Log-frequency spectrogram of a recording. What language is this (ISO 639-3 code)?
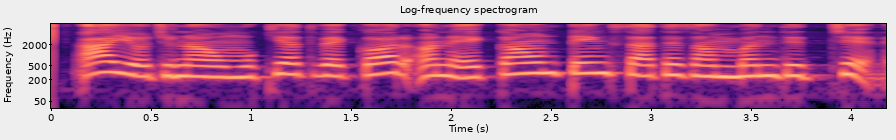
guj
